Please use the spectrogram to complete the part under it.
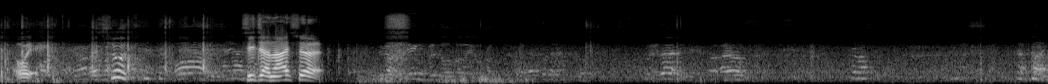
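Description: Young men shout and call out to each other nearby, outdoors.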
